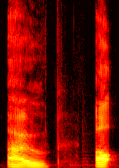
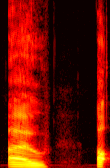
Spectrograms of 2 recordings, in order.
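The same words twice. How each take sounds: No difference in how they are said.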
